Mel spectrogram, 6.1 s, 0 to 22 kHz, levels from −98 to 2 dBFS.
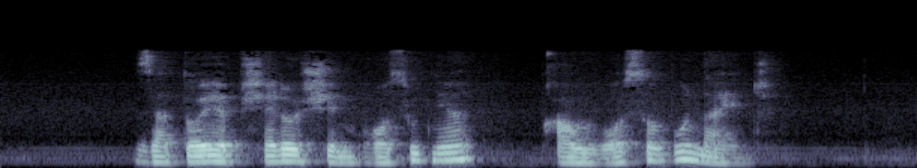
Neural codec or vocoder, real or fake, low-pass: none; real; 7.2 kHz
